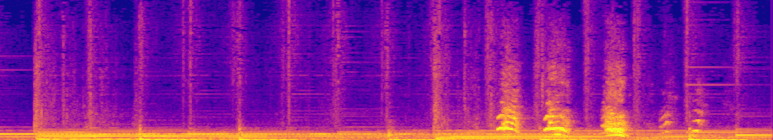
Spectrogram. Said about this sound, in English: There's a chatty small dog inside, so we head outside to my old Honda hatchback to talk about Lisa.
